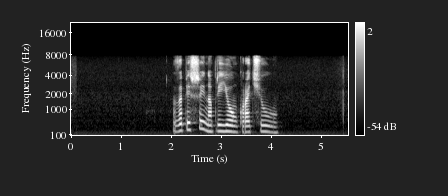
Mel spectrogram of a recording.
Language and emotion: Russian, neutral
